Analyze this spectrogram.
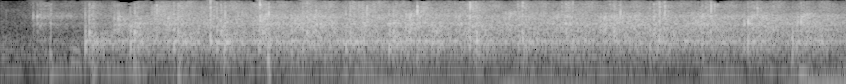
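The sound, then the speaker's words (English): An audience gives the presenters of the afternoon's talks a round of applause: a steady, dense wash of many hands clapping, starting after a brief quiet moment and holding at an even level for several seconds. “If you give them a round of applause.”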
